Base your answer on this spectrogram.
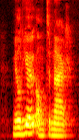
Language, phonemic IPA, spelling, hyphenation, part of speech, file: Dutch, /mɪlˈjøːˌɑm(p).tə.naːr/, milieuambtenaar, mi‧li‧eu‧amb‧te‧naar, noun, Nl-milieuambtenaar.ogg
- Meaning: an environmental officer in some public service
